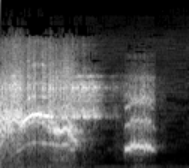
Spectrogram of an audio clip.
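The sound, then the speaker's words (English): A woman screams in terror, a long, loud, high-pitched shriek that wavers and fades, followed by a shorter second cry before silence. “A cold, cruel steel blade moving across my face, mocking me, and I screamed.”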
